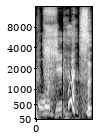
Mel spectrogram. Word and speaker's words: Borges: It's pronounced Borges. Thank you, Brad. That's really helpful. Borges. I don't have a single attack. I pronounce it Borgia.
